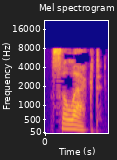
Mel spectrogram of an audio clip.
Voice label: "Select", English

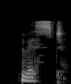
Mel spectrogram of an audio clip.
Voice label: "West", English

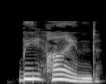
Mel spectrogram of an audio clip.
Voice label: "Behind", English

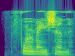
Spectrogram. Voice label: "Formation", English

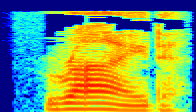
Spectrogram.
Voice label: "Ride", English

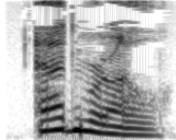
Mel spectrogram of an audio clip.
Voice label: "Admiral", English

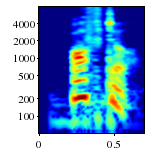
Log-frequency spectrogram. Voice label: "After", English

